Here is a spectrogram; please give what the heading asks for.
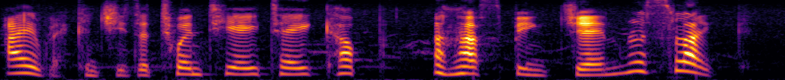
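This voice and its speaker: A woman's voice: fairly high pitch, animated, moderate pace, natural voice. A woman playing a swaggering teenage schoolboy bully with a Welsh accent, taunting in a radio drama. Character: cocky, jeering fifteen-year-old schoolboy bully.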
